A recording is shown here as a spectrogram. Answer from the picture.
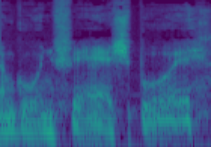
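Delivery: whispery, breathy, very slow delivery. Doing a requested impression from a death scene in The Westerner: Walter Brennan impression. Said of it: "your spectacular Walter Brennan impersonation".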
